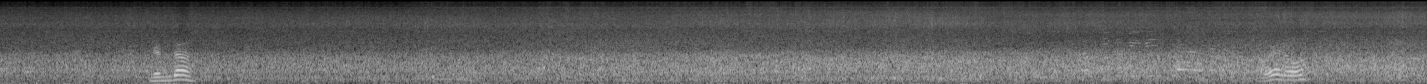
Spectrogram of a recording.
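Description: A waterfall in Quezon rushes in a steady, broad roar that fills the whole stretch evenly, with a voice speaking a few brief words over it.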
